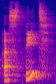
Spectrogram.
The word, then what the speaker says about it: Aesthete: I just had to look up how to pronounce the word in the title. The Digital Aesthete.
